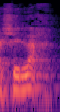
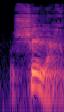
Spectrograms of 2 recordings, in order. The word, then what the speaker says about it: Shelaj: 35 años procreó a shelaj shelach perdón porque tiene acento en la e shelach después del nacimiento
